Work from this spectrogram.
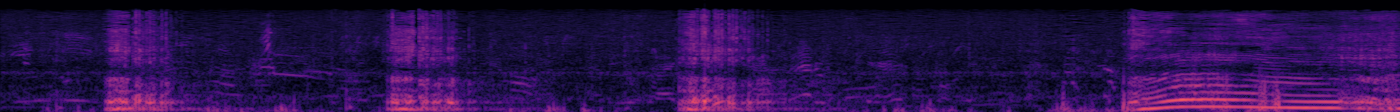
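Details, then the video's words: Sleeping lion giving low, breathy grunting puffs about every one and a half seconds, followed by a longer tonal, wavering voiced sound near the end. "A Lion Roaring While Sleeping"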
